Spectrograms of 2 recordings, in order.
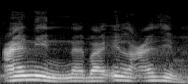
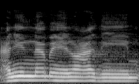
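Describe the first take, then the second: First: It is recited slowly with the long vowel held. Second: It is recited fast with the long vowel shortened. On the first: The speaker calls it right. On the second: The speaker calls it wrong.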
